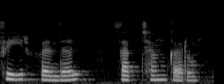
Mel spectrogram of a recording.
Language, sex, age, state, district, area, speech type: Hindi, female, 45-60, Madhya Pradesh, Bhopal, urban, read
